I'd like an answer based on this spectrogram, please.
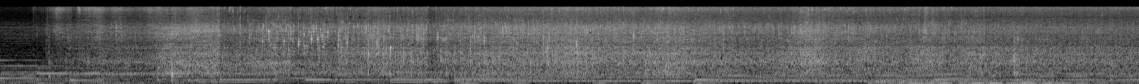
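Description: Onion paste hitting hot oil with cumin seeds in a steel kadai: it sizzles up sharply about half a second in, then fries with a steady loud sizzle that eases a little near the end. Occasional scrapes of a steel slotted spoon stirring it in the pan.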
